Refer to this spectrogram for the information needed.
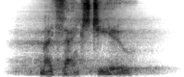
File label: Male Night Elf Thanks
